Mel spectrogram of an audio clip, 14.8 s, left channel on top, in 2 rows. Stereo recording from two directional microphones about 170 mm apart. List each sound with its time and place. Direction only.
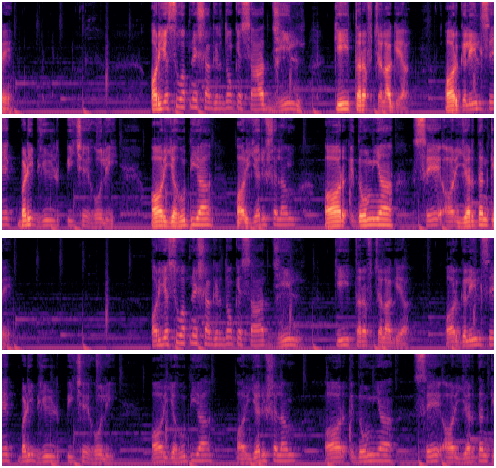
2.2 s speech: 55° left (ahead or behind)
2.5 s a man's voice: 5° left (ahead or behind)
3.6 s speech: 60° left (ahead or behind)
7.9 s a man's voice: 5° left (ahead or behind)
8.2 s speech: 55° left (ahead or behind)
8.6 s speech: 5° left (ahead or behind)
9.6 s speech: 60° left (ahead or behind)
11.2 s a man's voice: centre (ahead or behind)
12.2 s speech: 60° left (ahead or behind)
